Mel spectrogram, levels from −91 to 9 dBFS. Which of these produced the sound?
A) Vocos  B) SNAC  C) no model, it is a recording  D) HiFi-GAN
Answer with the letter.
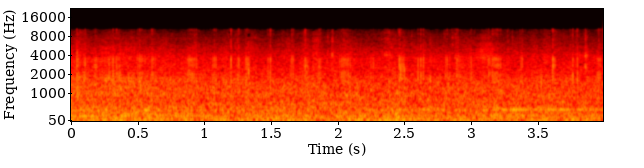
C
